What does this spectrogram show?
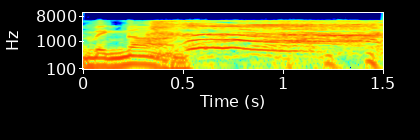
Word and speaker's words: mignon: So Scott says, you're pronouncing it right, mignon.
